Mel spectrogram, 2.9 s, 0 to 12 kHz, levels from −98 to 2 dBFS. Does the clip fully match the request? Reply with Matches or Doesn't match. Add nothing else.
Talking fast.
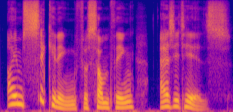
Doesn't match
